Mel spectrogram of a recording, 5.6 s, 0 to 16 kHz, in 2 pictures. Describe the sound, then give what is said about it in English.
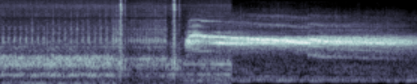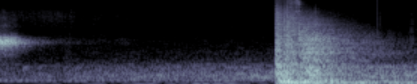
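Gunshots are fired at someone on foot: two sharp cracks, then a long high whine that fades away, followed after a pause by a louder blast with a decaying tail, with no voices. “Goddamn, 20 minutes in and I'm already being shot at.”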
